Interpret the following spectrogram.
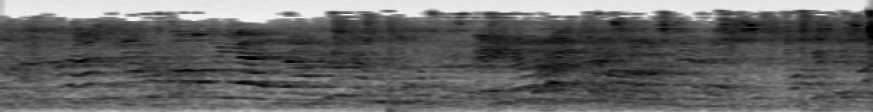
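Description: Many children's voices chattering and calling out over one another in a large hall.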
